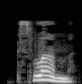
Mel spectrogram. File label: "Slum", English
